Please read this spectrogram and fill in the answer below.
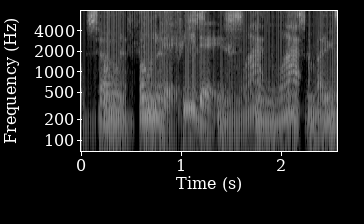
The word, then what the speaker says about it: bona fides: I tell you, Marianne, I have always pronounced it bona fides. But you know, there are some authorities who have sneered at that pronunciation, and they say it should be bona fides.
